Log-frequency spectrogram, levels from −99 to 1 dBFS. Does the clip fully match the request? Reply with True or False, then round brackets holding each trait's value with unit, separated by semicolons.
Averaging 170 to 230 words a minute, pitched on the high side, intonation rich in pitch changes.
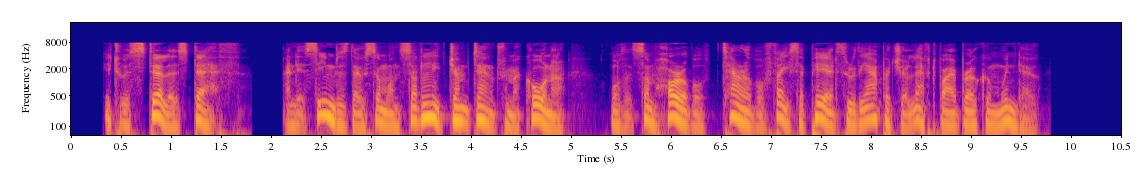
False (190 wpm; 110 Hz; 6.8 semitones)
